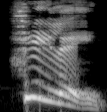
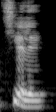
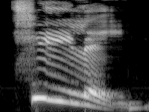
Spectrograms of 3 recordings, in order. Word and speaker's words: Chile: The next country that speaks Spanish is going to be Chile. Not Chile. Chile.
